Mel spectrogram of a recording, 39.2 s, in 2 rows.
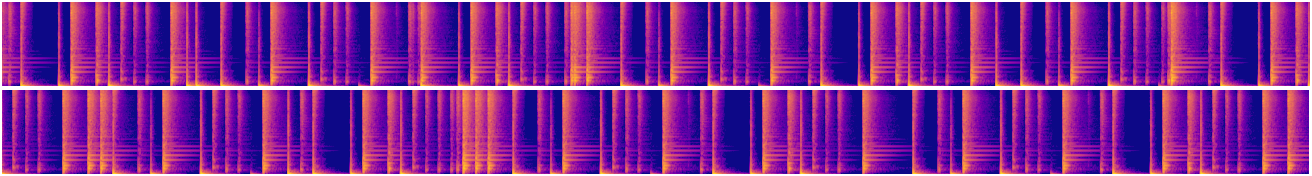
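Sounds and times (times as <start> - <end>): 
drums: 0.0 - 39.2.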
